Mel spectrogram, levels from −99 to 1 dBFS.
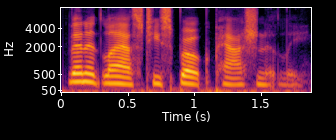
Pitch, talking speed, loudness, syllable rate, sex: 205 Hz, 190 wpm, -18 LUFS, 6.3 syllables/s, female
